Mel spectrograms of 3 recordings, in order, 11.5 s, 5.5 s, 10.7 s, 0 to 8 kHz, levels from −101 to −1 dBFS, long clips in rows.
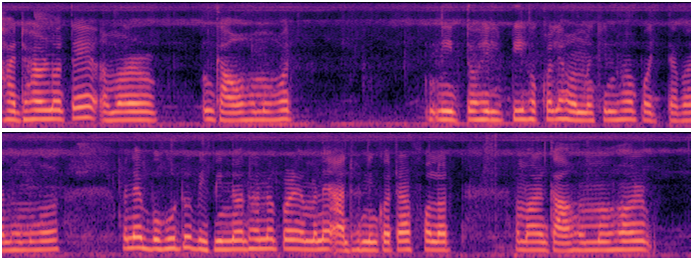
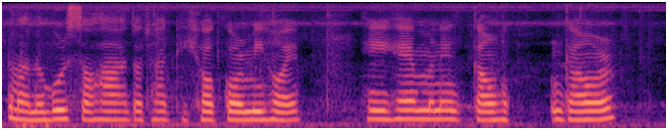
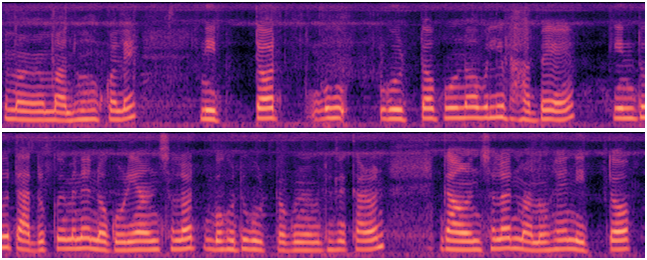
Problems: background sounds at intervals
